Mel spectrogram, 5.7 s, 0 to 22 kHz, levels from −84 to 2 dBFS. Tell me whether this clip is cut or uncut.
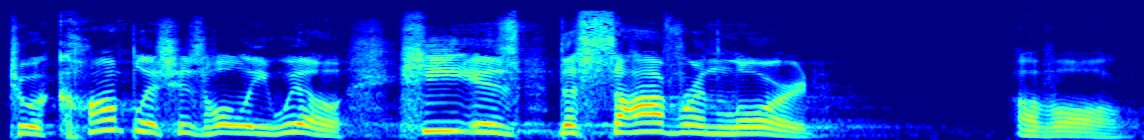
uncut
